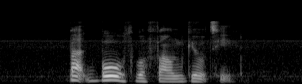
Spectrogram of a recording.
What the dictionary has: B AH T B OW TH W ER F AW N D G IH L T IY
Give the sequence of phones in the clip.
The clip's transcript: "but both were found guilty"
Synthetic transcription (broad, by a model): B AH T B OW TH W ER F AW N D G IH L T IY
